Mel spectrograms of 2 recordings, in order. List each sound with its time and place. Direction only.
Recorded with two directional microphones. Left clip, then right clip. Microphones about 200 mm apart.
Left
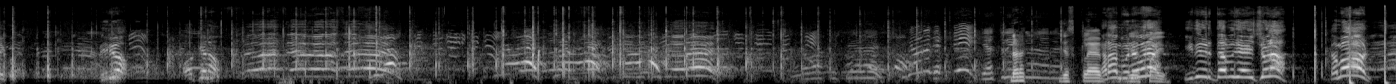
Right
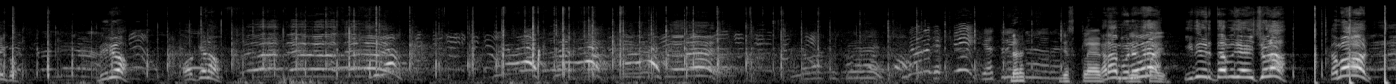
0.5 s run: 40° left (ahead or behind)
1.9 s speech: 40° right (ahead or behind)
2.5 s run: 25° left (ahead or behind)
4.9 s run: 30° left (ahead or behind)
8.5 s children playing: 35° left (ahead or behind)
10.3 s speech: 20° left (ahead or behind)
11.0 s speech: 45° right (ahead or behind)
